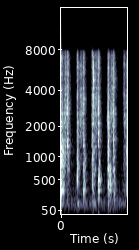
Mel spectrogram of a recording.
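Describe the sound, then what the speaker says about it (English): Tarot cards being shuffled make five quick, crisp riffling bursts in an even rhythm, faint and close, with brief pauses between them. "so the cards are shuffled"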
